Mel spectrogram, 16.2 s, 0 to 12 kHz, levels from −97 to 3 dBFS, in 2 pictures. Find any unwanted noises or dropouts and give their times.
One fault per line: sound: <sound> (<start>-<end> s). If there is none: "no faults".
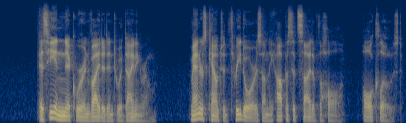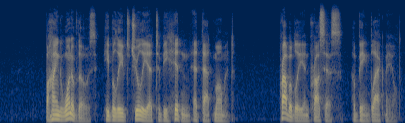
no faults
